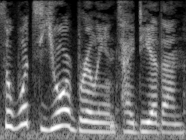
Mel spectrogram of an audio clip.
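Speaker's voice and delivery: acted exasperated tone. Retelling a woman's words during a group task: retelling her exasperated line. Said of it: "her tone becomes exasperated".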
